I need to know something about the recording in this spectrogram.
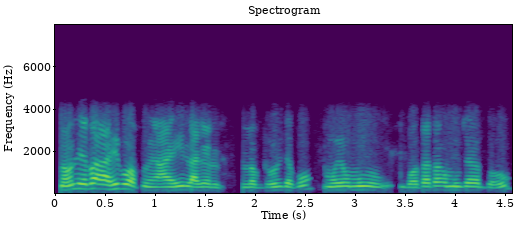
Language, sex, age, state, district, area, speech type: Assamese, male, 45-60, Assam, Barpeta, rural, conversation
